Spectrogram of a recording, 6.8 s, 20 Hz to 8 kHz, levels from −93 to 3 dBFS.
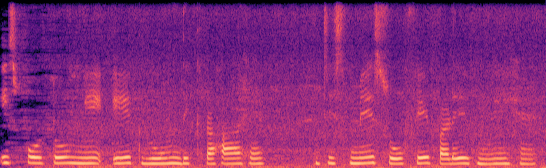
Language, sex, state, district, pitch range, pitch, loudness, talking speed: Hindi, female, Uttar Pradesh, Lucknow, 245-270 Hz, 255 Hz, -14 LUFS, 115 wpm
